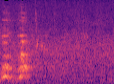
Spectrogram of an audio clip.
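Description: A dog barking twice in quick succession, two short barks about half a second apart, right at the start.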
